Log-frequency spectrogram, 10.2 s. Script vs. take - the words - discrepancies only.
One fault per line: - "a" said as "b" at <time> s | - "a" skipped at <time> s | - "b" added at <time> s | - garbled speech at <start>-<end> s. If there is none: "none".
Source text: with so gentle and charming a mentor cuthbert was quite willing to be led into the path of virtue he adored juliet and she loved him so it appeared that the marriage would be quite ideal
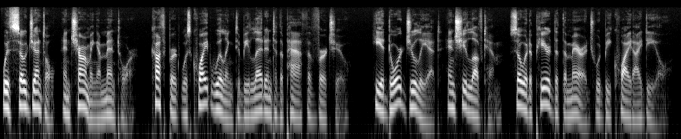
none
